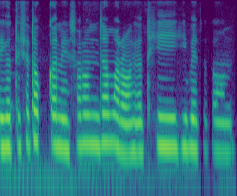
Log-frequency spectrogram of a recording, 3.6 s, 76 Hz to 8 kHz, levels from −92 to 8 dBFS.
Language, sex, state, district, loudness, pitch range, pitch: Chakma, female, Tripura, Unakoti, -18 LUFS, 225-255 Hz, 245 Hz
